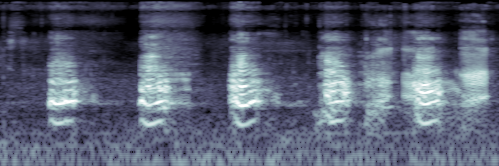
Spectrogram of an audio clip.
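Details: On a Marina Del Rey dock in California, noisy sea lions give rough, gargling barks, five spaced bursts about a second apart, each with a bent, wavering tone, over quiet low hum.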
